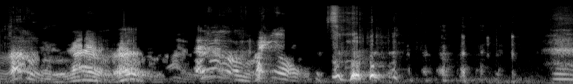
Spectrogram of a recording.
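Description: A dog growls in a series of drawn-out, wavering vocal bursts, fairly loud, followed by a few short, sharp noises near the end.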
